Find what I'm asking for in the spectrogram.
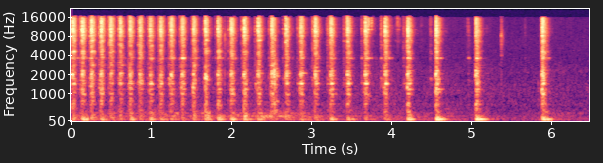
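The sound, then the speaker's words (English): A prize wheel spins on a live show, its pointer clicking rapidly against the pegs. The clicks gradually slow and spread out, then the last few come alone before the wheel stops. “All right, we're going to go ahead and spin the wheel.”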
